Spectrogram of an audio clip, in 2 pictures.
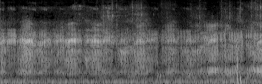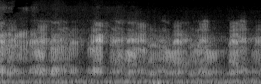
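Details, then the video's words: Many frogs calling after monsoon rain in rain-gathered water while mating; a dense chorus of harsh, pulsed croaks overlapping continuously, with bright buzzy notes repeating roughly every half second. "Frog Sounds after monsoon rain,Sounds of toad Croak croak ! frog mating and love in rain"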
